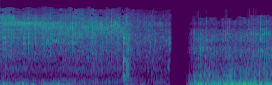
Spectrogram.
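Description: Wind buffeting an outdoor microphone beside a lake: a faint hiss at first, then, after a brief dropout to silence a little past halfway, a loud low rumble.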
